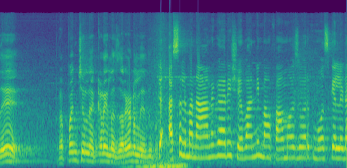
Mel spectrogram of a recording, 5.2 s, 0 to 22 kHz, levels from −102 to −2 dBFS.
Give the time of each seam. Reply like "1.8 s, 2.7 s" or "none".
2.3 s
